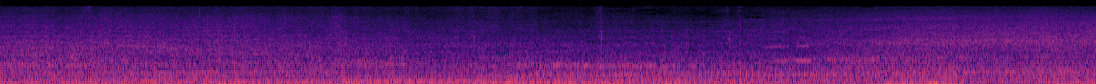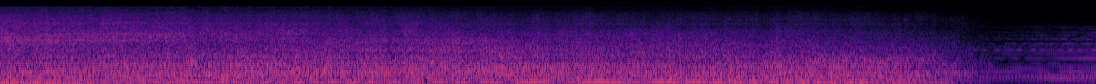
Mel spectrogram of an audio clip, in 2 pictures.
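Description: Muscle car engine noise: revving with the pitch dropping and climbing in the first few seconds, then running steadily at speed.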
